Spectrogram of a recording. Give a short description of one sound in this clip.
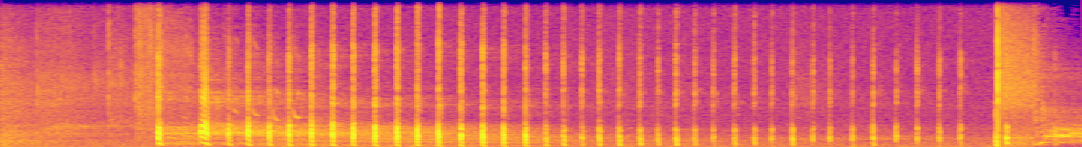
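A man laughs hard in rapid bursts.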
